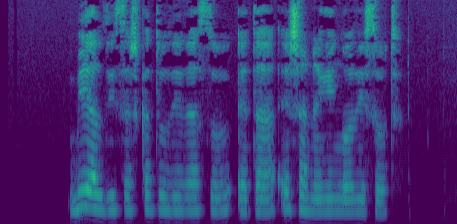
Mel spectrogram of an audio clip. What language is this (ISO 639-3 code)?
eus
